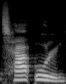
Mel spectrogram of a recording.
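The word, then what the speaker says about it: 장을: এখানে ইয়ং বাচ্চিমের পরে ইয়ং থাকার কারণে ইয়ং এর উচ্চারণ হবে না, তাই উচ্চারণ হবে ছাউল।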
